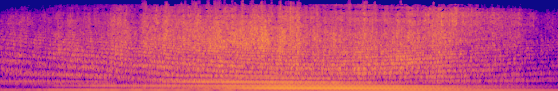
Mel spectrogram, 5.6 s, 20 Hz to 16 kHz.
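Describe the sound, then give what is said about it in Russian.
A Nieuport propeller airplane spiraling down into clouds drones steadily with a deep, buzzing engine tone, its pitch wavering as the roar swells louder through the middle and then eases off, with no voices. “Все 20 секунд, пока аэроплан ввинчивался по спирали в слепой туман облаков”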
